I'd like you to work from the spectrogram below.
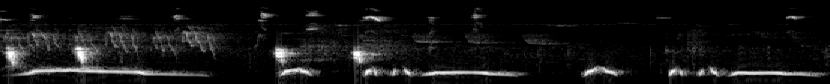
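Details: Pale-vented pigeon singing low, hollow cooing phrases: a long drawn coo, then a single hooked note and a short-short-long pattern repeated twice, with brief higher chirps from another bird between phrases.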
